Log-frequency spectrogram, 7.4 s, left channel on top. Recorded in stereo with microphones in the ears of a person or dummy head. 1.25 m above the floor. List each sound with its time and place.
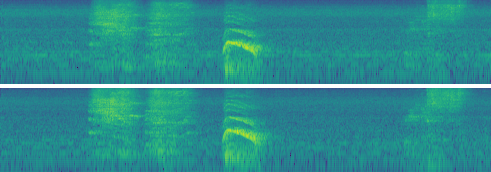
1.3 s a cupboard door: 70° right (ahead or behind), 1.6 m
3.3 s a shout: 15° right (ahead or behind), 1.1 m
6.0 s a running tap: 55° right (ahead or behind), 2.5 m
